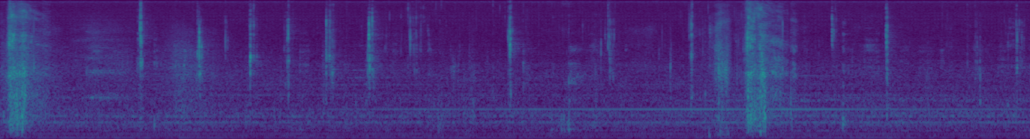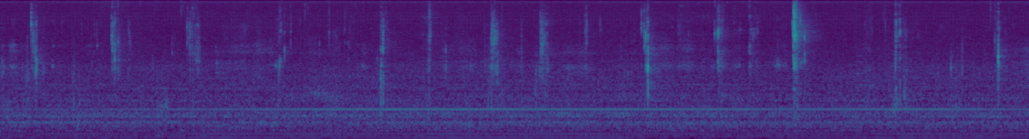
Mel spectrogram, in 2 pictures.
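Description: Close-miked chewing and wet mouth clicks of a person eating fish curry and rice by hand, with two louder bursts near the start and about seven and a half seconds in. A steady low hum runs underneath.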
